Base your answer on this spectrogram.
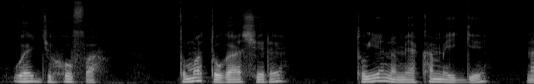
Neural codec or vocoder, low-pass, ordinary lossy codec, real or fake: none; none; none; real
